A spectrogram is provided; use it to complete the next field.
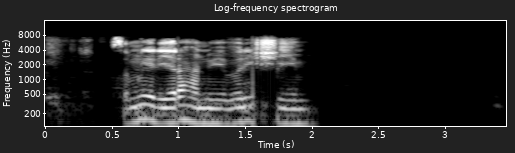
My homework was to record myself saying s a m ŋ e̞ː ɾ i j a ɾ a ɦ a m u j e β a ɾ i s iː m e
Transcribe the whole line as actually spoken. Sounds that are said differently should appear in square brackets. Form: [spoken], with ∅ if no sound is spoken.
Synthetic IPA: s a m ŋ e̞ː ɾ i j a ɾ a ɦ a [n] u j e β a ɾ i [ʃ] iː m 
